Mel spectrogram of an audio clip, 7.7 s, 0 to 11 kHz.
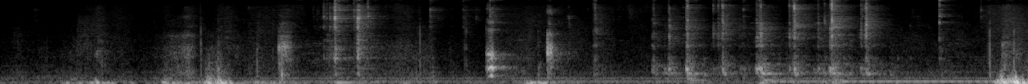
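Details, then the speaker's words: Harbor Breeze Edenton 52-inch ceiling fan installed in a master bedroom, running with scattered light ticks and clicks over a soft motor hum, described as a little noisy; cause unclear. "Oh, it's a little noisy. Hear that? Sounds a little noisy."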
